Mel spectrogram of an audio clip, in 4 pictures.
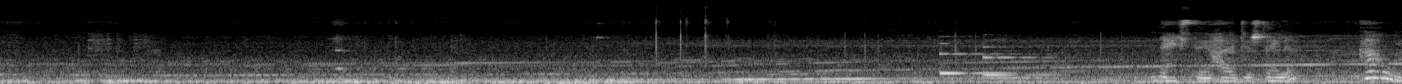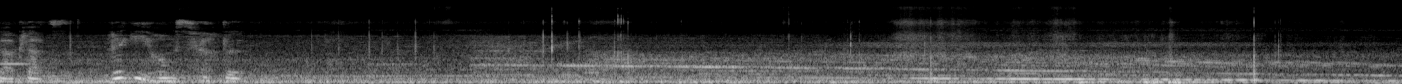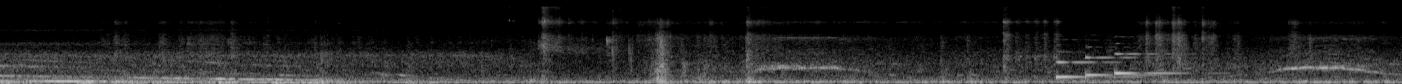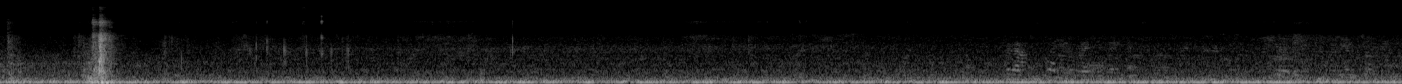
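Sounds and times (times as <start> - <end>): tram electric drive whining: 0.0 - 46.0
low hum: 2.7 - 31.9
rising tones: 4.2 - 14.2.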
